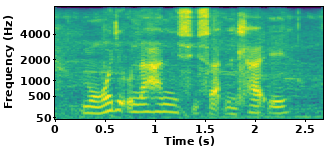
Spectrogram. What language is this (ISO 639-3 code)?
sot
